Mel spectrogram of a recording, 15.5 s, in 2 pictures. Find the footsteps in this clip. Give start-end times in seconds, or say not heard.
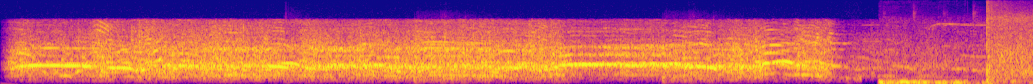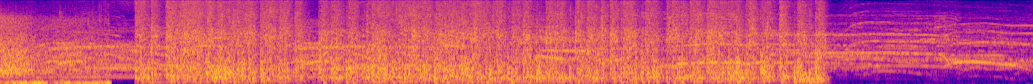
not heard.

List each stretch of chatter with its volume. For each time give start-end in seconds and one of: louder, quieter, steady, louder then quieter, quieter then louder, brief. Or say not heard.
0.0-15.4 quieter.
